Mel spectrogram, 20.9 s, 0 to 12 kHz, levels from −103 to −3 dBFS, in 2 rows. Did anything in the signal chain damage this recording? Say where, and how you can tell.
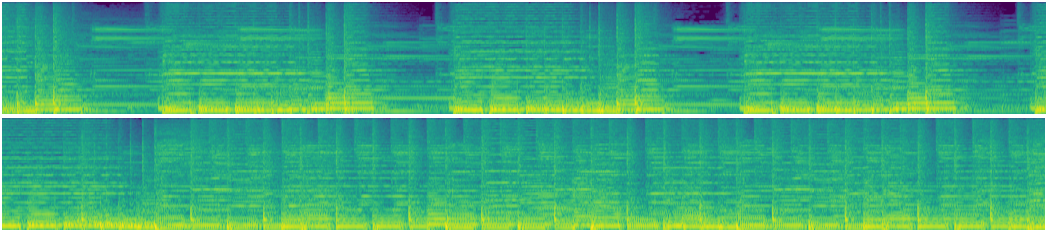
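No, nothing I can hear points to trouble anywhere along the chain, so there's no stage to single out here.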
